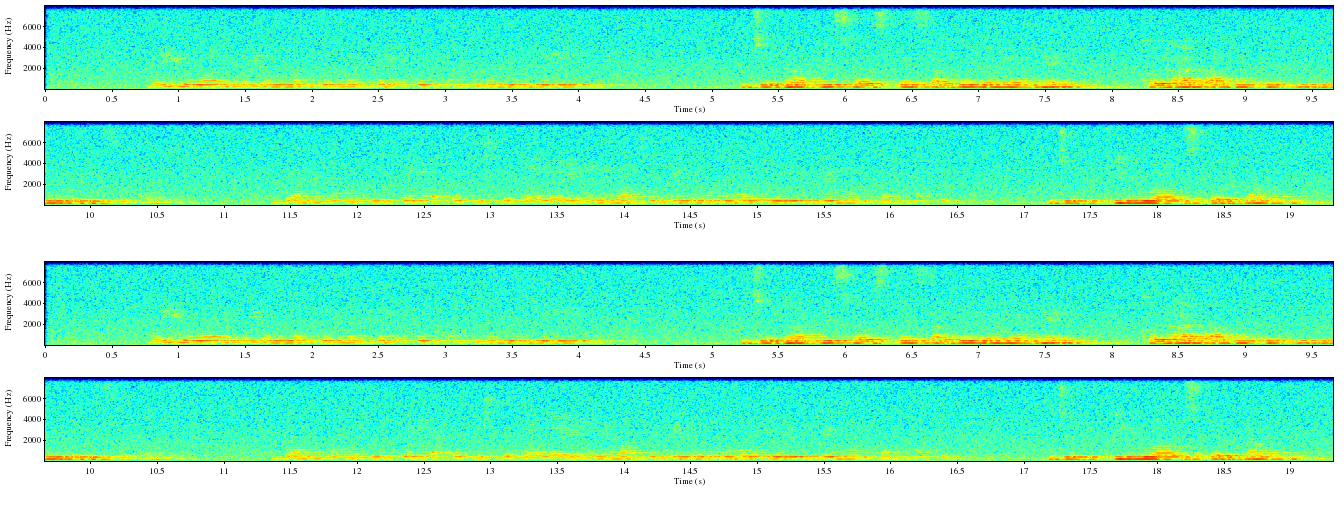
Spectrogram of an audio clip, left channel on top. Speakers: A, on the left; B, on the right.
A: હ યુવાનોને રમત ગમત તરફ પ્રોત્સાહન મળવું જોઈએ.
B: જેનાથી સ્વાસ્થ્ય સારું રહે અને ખરાબ આદતોથી દૂર રહી શકાય.
A: ગામમાં પુસ્તકાલય અને વાચન કેન્દ્રો હોવા જોઈએ, તેમના વિકાસ માટે.
B: જેથી યુવાઓ સ્પર્ધા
